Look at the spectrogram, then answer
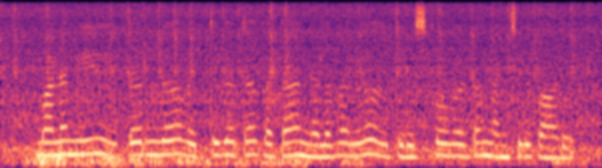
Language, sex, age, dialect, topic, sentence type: Telugu, female, 18-24, Utterandhra, banking, statement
